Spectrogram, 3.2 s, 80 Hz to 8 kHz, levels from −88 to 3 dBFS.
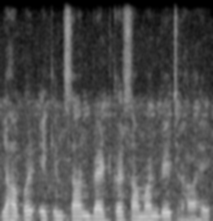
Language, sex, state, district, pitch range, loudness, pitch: Hindi, male, Manipur, Imphal West, 130-140 Hz, -17 LUFS, 135 Hz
